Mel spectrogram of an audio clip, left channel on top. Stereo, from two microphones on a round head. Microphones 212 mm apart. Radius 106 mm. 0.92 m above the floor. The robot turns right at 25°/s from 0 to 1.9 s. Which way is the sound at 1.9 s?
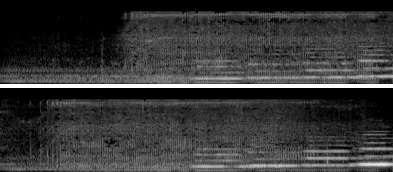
80° left.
